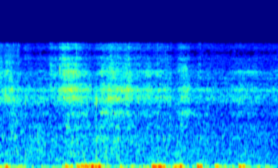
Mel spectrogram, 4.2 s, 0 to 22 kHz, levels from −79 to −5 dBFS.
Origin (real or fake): real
